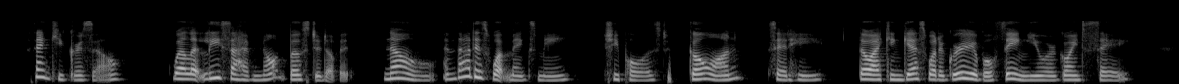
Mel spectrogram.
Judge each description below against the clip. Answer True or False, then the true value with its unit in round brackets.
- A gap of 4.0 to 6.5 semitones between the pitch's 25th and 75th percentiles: False (3.5 semitones)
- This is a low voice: False (225 Hz)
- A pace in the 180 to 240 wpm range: True (195 wpm)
